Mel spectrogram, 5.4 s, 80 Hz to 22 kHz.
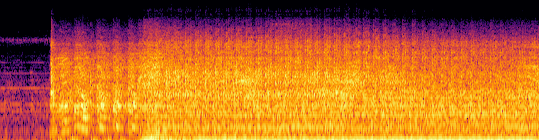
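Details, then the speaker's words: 1998 Mercedes C230 (W202) revived after sitting since 2018, with earlier codes for cylinder 4 misfire, fuel tank sending unit and EVAP. Cranks, catches, then a lumpy, wavering idle; the misfire code doesn't return but a MAF sensor code appears. Rough idle. "rough I mean she's not running great at idle but it's idling And the cylinder 4 missfire fire is not coming back"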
